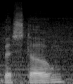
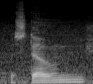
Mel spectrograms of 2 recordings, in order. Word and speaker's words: Bastogne: Alright, here we are, guys, on the Battle of Bastogne. I pronounced that wrong. Bastogne.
